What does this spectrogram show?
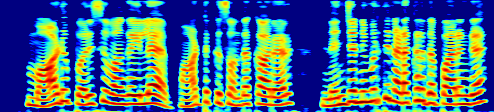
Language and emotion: Tamil, happy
